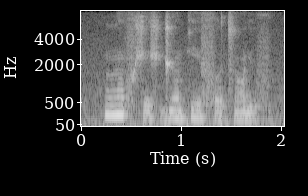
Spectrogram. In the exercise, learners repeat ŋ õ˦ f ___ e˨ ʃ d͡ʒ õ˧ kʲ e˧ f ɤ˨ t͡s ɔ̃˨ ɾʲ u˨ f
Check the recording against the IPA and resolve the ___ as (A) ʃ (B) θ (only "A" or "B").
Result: A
